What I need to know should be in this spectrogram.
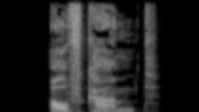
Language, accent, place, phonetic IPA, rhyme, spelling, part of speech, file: German, Germany, Berlin, [ˈaʊ̯fkaːmt], -aʊ̯fkaːmt, aufkamt, verb, De-aufkamt.ogg
- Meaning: second-person plural dependent preterite of aufkommen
